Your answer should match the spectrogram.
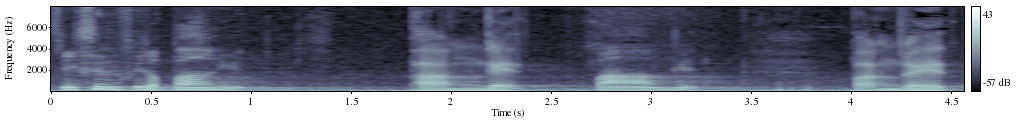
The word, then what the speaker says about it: pangit: Um exemplo do nga é a palavra pangit. O que significa pangit? Panget. Pangit. Panget é feio. Feio. Pangit. No meio da palavra tá o NG.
